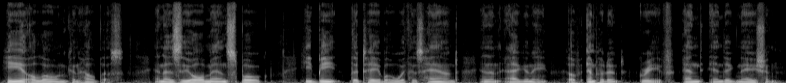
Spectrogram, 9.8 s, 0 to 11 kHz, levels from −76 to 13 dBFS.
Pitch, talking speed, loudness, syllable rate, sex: 85 Hz, 160 wpm, -20 LUFS, 4.7 syllables/s, male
